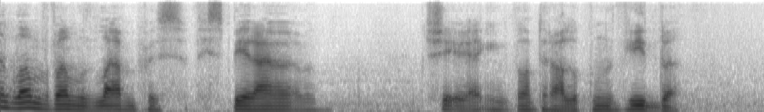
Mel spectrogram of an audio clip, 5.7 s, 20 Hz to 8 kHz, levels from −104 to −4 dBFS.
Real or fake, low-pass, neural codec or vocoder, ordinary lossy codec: fake; 7.2 kHz; codec, 16 kHz in and 24 kHz out, 0.6 kbps, FocalCodec, streaming, 2048 codes; none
